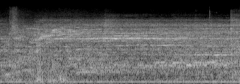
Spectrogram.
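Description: Anime power-up sound effect: a steady rushing hiss of a glowing energy aura, with a faint high whine held over it.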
